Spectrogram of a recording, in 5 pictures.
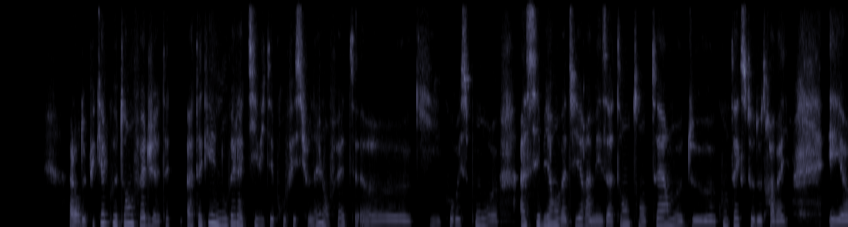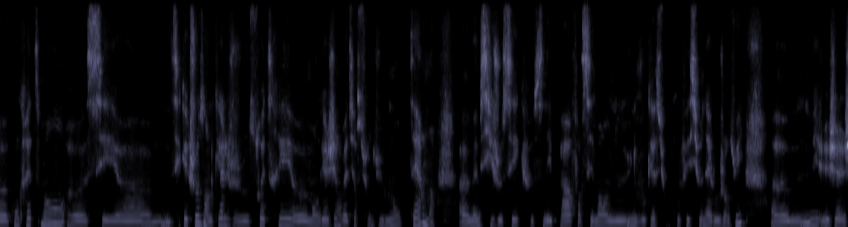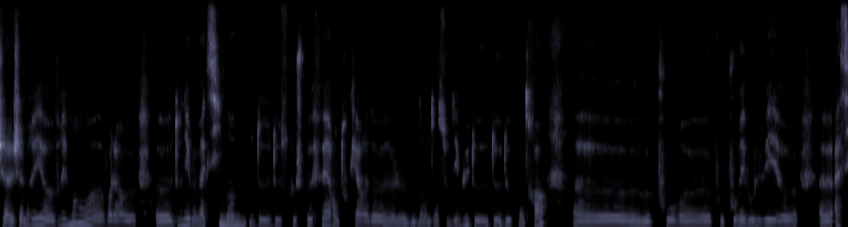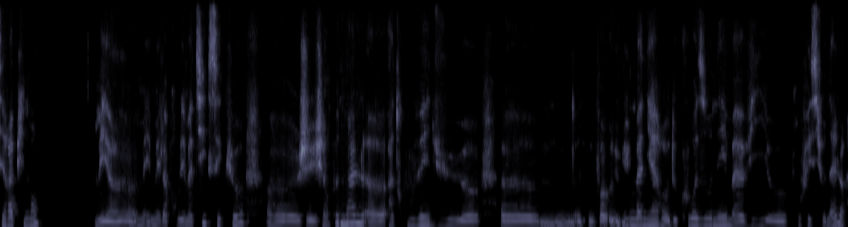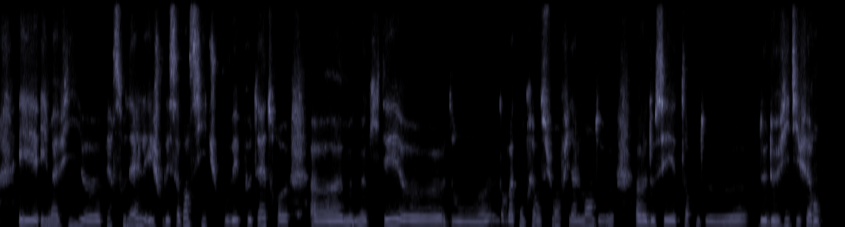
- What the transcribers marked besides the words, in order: drawn out: "hem"; stressed: "terme"; other background noise; drawn out: "hem"
- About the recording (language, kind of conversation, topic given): French, advice, Comment puis-je mieux séparer mon temps de travail de ma vie personnelle ?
